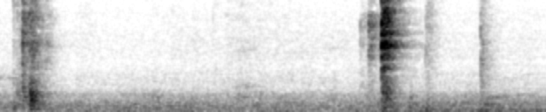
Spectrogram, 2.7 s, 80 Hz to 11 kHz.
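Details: Rebuilt Trail XL1100 spring-piston air rifle, with new barrel sleeve and about half the moly lube removed: single sharp crack with quick clean decay, no twang or buzz. Healthy shot after rebuild.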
